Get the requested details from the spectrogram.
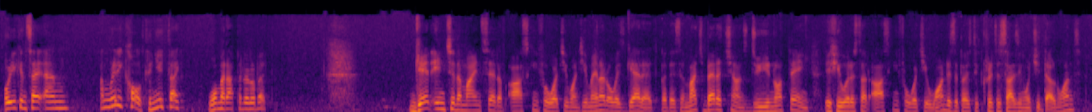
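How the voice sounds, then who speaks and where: A man teaching a presentation skills workshop to a live audience, animated and direct, acting out quotes in playful voices. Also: medium pitch, fast talker, hardly any pauses. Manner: direct, asks the audience to repeat lines to each other. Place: training room with a live audience.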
